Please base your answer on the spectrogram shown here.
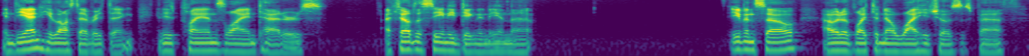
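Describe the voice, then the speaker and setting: Low-voiced man reading game dialogue. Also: flat delivery, moderate pace, gravelly, a bit bright, no room sound. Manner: stumbles while reading formal dialogue, swears casually. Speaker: game streamer. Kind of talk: reading game cutscene dialogue aloud with casual reactions.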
